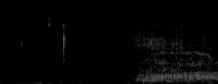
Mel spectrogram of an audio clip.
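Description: A couple of light ticks, then from about two thirds of the way in the faint scratching of a pen drawing a line on paper along a clear plastic ruler.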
